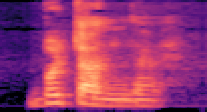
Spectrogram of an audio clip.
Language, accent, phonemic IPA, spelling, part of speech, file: French, Canada, /bu.tɔn/, boutonne, verb, LL-Q150 (fra)-boutonne.wav
- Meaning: inflection of boutonner: 1. first/third-person singular present indicative/subjunctive 2. second-person singular imperative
